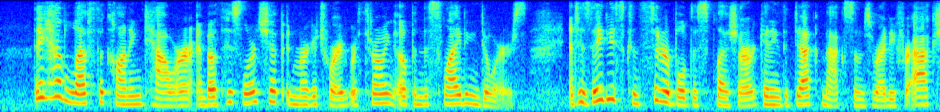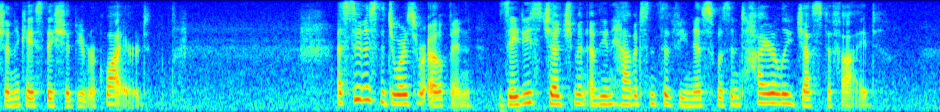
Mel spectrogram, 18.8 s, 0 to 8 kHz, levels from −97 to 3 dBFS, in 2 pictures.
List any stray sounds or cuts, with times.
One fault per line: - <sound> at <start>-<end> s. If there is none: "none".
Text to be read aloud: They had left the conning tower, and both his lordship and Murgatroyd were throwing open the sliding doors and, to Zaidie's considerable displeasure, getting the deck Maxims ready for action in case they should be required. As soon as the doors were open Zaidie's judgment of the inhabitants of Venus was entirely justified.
none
